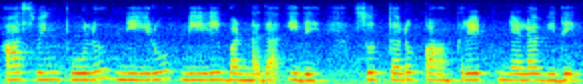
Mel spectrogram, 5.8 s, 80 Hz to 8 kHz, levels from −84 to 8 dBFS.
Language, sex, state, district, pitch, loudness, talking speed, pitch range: Kannada, female, Karnataka, Bidar, 230 Hz, -15 LUFS, 100 wpm, 220-245 Hz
